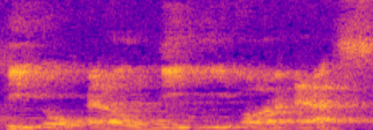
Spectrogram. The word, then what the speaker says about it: polder: they had were locally known as fathers that's pronounced pol de RS it's simply an old-school colonial style water irrigation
